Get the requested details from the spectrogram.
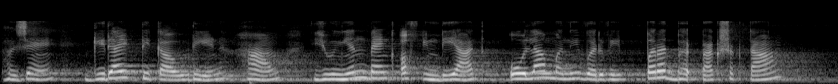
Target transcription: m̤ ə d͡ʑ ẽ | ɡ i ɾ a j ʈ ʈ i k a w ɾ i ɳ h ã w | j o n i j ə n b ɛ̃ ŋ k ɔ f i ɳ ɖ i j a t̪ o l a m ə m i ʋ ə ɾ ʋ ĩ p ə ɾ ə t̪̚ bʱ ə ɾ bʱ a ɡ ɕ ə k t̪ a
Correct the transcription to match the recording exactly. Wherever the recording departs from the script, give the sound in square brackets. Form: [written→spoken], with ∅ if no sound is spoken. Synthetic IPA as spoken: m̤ ə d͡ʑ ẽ | ɡ i ɾ a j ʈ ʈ i k a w ɾ i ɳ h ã w | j [o→u] n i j ə n b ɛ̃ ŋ k ɔ f i ɳ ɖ i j a t̪ o l a m ə [m→n] i ʋ ə ɾ ʋ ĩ p ə ɾ ə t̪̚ bʱ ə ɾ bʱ a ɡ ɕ ə k t̪ a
